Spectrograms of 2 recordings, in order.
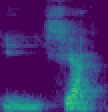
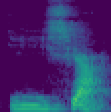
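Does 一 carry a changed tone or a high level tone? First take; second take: changed; high level. First: 一 is said with a changed, non-level tone. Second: 一 is said with a high level first tone. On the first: The speaker calls it right. "you say" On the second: The speaker calls it wrong. "Instead of saying"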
